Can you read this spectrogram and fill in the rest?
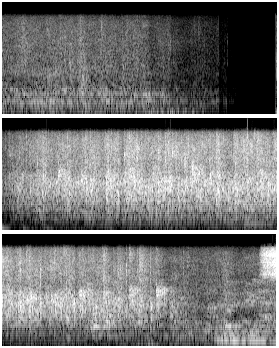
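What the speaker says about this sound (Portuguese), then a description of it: "As palmas adoram e louvam o nome de Jesus" A church congregation at a pastor's ordination ceremony applauds with loud, dense, sustained clapping. After a brief cut, the applause builds into a steady roar that fills the space, with voices mixed in underneath.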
